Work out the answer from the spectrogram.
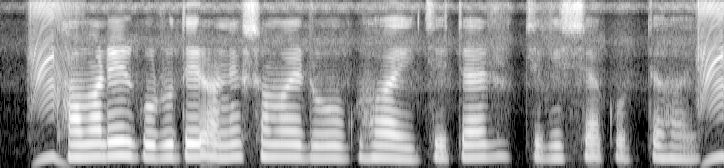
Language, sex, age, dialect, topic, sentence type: Bengali, female, 18-24, Northern/Varendri, agriculture, statement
